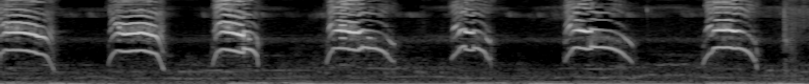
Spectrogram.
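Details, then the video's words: Mother street cat summoning her white kitten with seven clear, bowed meows in an irregular series, each rising then falling, above a constant low rumbling background. "A Mother Cat Calls Her White Kitten Come to Her"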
